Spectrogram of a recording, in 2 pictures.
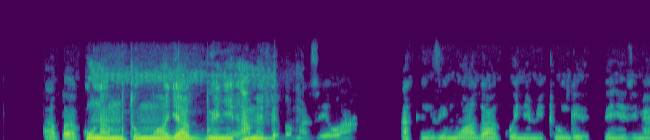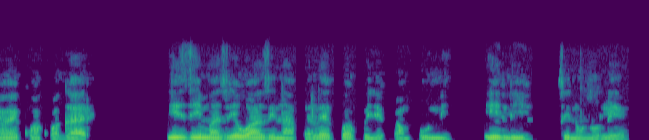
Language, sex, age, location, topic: Swahili, male, 18-24, Wajir, agriculture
